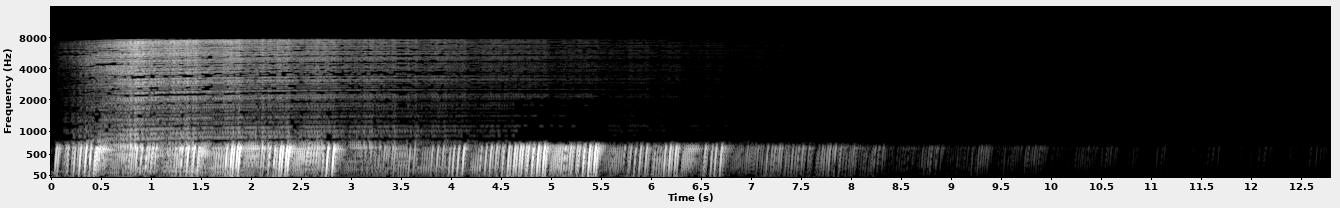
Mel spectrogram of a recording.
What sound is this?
Artificial Simulated Space Sound 08
Artificial Simulated Space Sound
Created with Audacity by processing natural ambient sound recordings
